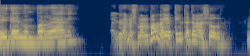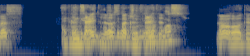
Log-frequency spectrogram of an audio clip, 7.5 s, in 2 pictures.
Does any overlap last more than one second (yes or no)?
yes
